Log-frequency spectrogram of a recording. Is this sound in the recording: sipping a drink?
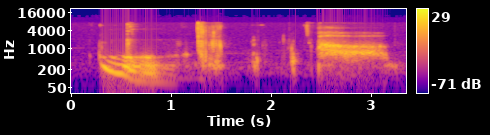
yes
